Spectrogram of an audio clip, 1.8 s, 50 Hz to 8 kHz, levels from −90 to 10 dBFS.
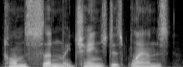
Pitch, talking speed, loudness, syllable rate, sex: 100 Hz, 165 wpm, -18 LUFS, 4.7 syllables/s, male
